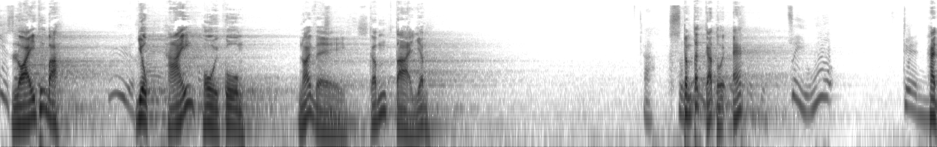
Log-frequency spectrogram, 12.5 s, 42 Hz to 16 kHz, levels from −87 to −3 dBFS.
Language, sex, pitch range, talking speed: Vietnamese, male, 85-120 Hz, 85 wpm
